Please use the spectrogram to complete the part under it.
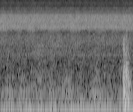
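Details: A very loud chorus of cicadas at a Narbonne Plage campsite on a hot summer evening makes a dense, high, continuous buzzing hiss that never changes level, with a single sharp knock near the end.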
